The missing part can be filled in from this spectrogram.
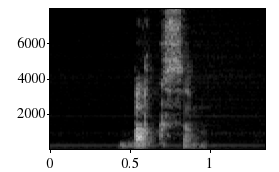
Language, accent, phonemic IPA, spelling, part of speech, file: English, US, /ˈbʌksəm/, buxom, adjective, En-us-buxom.ogg
- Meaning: 1. Having a full, voluptuous figure, especially possessing large breasts 2. Full of health, vigour, and good temper 3. Physically flexible or unresisting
